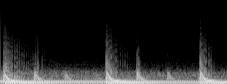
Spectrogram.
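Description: Charlatan software synthesizer playing a deep bass patch ('Just Enough Bass'): a new low note struck about once a second with a bright attack, each followed by fainter echoing repeats, the notes stepping lower about a second in.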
